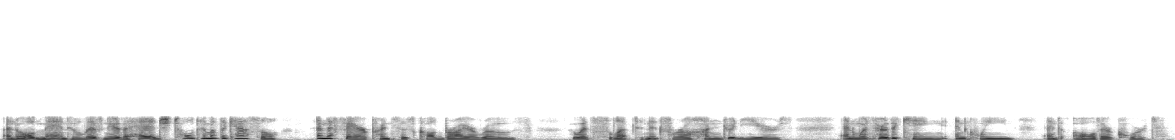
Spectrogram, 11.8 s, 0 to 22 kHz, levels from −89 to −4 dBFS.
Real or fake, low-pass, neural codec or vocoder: real; 3.6 kHz; none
